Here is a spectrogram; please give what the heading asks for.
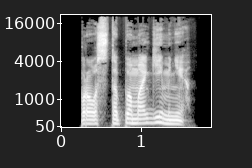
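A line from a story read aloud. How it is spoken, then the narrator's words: Firm. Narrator (Russian): Кирьян … твердо сказал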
